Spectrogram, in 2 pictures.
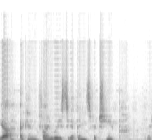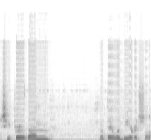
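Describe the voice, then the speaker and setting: Speaking at a moderate pace with an American accent, a woman uses fairly low pitch with very wide pitch swings and vocal fry. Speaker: vlogger. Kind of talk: casual video message to a friend.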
